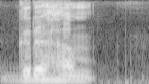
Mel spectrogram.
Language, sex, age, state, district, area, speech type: Sanskrit, male, 18-30, Karnataka, Bagalkot, rural, read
